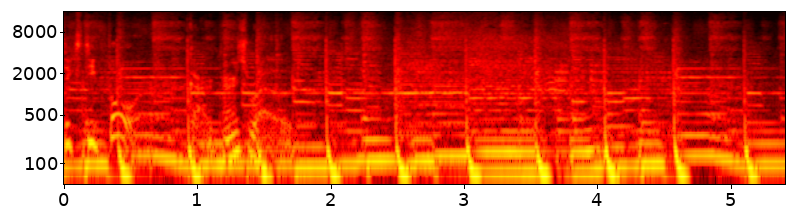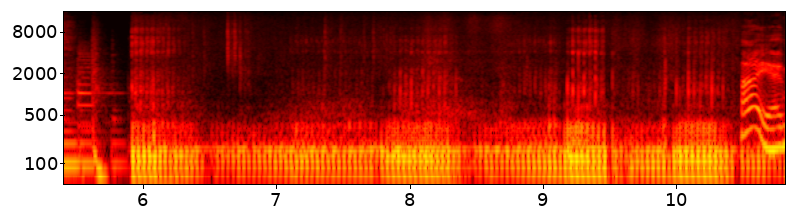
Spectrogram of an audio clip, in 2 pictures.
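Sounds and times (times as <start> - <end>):
speech: 0.0 - 2.5, 10.6 - 10.8
melodic music: 0.0 - 5.6
cat purring: 5.8 - 10.8.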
